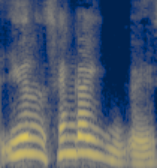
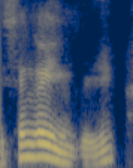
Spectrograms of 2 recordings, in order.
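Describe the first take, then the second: First: 이거는 punched with a falling close; firm teaching point, stress on 이거는; emphatic statement. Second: Quieter, lower repeat of 생각인 거예요; soft echo. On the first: Teacher driving home that 이거는 is the thought. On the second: Teacher quietly echoing his own point to the audience. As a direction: let the point settle, softly. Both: Shown as a demonstration.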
